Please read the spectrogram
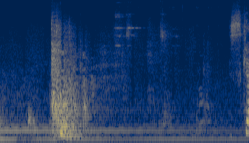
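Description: A heavy wooden front door shut with a single thud about half a second in, over soft sustained background music.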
